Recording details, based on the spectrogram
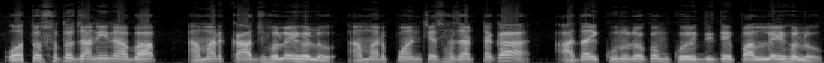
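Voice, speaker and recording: A man as a fast-talking fretful cartoon village father. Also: a little high, little pitch movement, fairly bright tone, clean tone, no echo, lightly acted. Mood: insistent. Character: fretful village father chasing his owed money. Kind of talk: comedy cartoon dub.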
